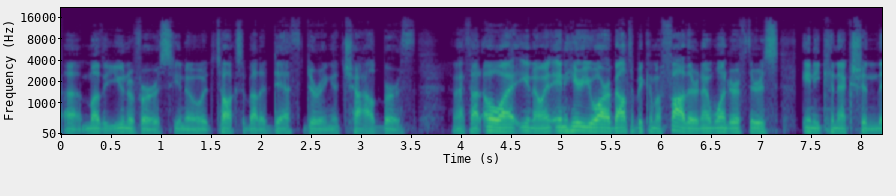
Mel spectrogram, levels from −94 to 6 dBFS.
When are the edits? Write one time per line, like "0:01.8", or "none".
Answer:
none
